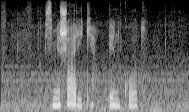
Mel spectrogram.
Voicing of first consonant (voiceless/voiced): voiceless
